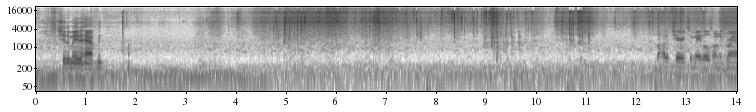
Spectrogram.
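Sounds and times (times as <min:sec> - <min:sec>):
leaves rustling and crackling: 0:03.2 - 0:14.0.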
